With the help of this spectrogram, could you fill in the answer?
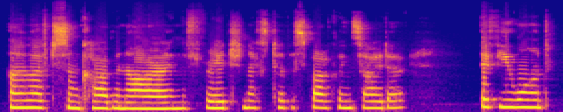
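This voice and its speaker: A woman's voice: on the high side, low-quality recording. A woman playing a cold, snobbish middle-aged mother in an audio drama, talking in a curt, condescending way. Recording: music playing behind.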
